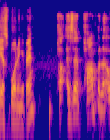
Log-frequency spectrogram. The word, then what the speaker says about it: Pamplona: know it's technically a sporting event is that pompano how do you say that so what a p yes am i saying it right claus pamplona somebody wrote yes yes i was close scott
